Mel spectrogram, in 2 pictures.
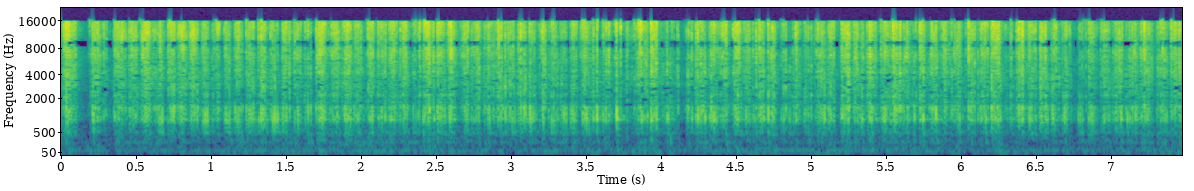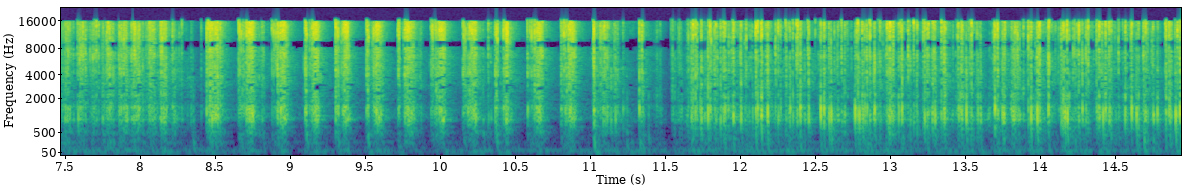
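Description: Long acrylic nails tap and scratch quickly over the plastic keys and case on the keypad side of a mint-green plastic calculator. A dense, bright, continuous clatter of clicks and scrapes briefly breaks into a string of separate, sharper rapid taps in the middle, then returns to steady scratching.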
